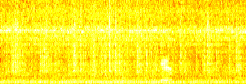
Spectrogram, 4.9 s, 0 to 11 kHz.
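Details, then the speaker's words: Old Maytag natural-gas dryer (model CDG46, 18,000 BTU), after replacing the high-limit switch (210°F to 250°F), dryer switched on with the door shut: steady rushing burner roar over soft drum tumbling, flame holding without cutting out; nice flame, heating properly. "I'm going to kick the dryer on and and uh make sure it fires shut the door I think it's got a safety turn it on oh yeah so nice flame"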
